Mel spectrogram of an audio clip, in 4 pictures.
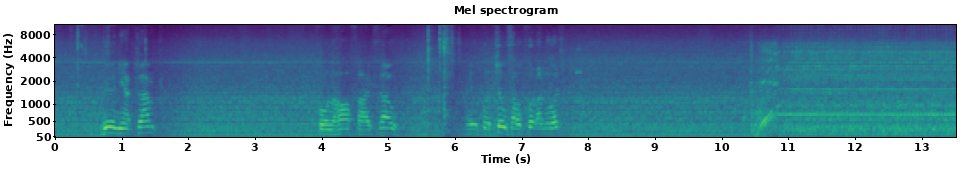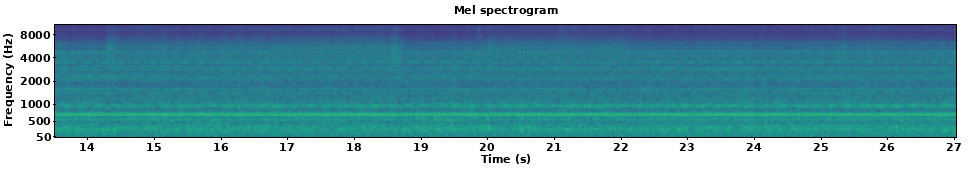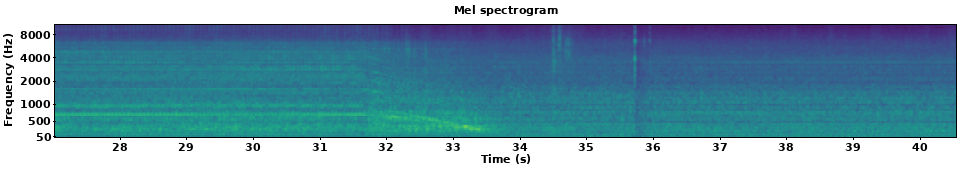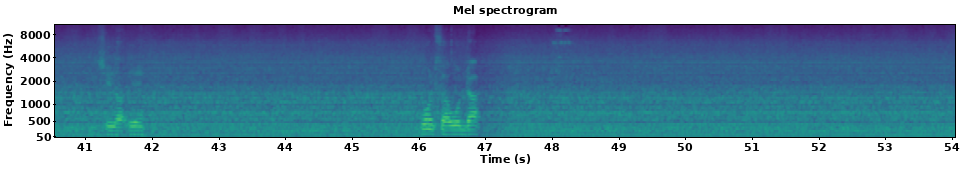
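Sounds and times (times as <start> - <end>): metal lathe whining: 10.4 - 33.9.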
